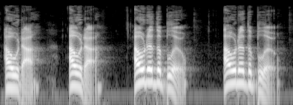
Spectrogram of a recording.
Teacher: we really combine these two words to sound like outa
